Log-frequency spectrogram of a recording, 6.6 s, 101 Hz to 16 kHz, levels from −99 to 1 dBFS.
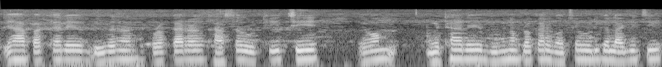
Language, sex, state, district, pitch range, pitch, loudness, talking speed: Odia, male, Odisha, Khordha, 160-180 Hz, 175 Hz, -17 LUFS, 115 wpm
